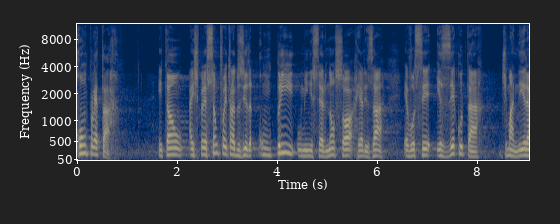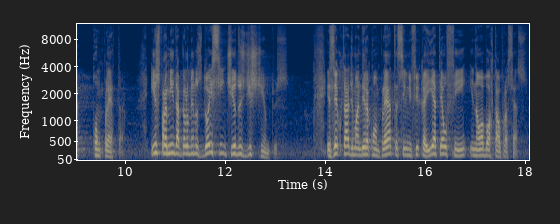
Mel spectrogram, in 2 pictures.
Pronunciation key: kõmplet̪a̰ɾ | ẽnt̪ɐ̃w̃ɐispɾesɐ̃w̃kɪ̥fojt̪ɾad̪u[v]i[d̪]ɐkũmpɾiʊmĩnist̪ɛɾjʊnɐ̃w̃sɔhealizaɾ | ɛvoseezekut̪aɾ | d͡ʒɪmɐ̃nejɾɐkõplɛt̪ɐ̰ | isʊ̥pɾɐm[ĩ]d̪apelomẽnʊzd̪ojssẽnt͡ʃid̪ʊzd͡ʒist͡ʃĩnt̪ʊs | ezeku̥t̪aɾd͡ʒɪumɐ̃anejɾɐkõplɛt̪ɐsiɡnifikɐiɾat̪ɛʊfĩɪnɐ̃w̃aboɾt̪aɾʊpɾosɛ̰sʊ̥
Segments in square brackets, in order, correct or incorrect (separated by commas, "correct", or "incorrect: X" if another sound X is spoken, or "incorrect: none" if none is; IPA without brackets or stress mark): incorrect: z, correct, correct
